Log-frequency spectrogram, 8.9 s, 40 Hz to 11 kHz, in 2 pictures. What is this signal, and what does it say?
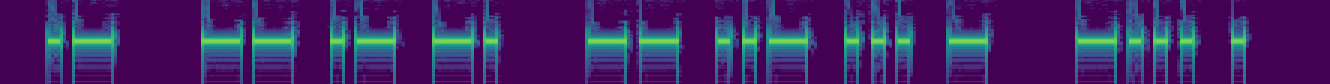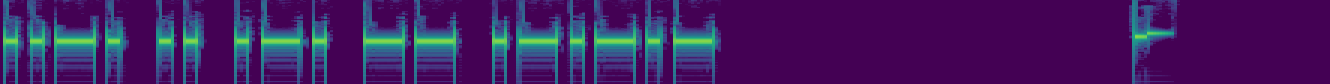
Morse code, heard as a keyed tone, about 28 wpm, 700 Hz. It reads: A MAN MUST BE FIRM.
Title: Sentences from Top 1400 Words 28wpm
